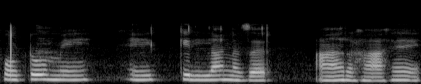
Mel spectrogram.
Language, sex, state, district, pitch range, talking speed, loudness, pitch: Hindi, male, Maharashtra, Gondia, 190-220 Hz, 115 wpm, -22 LUFS, 210 Hz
